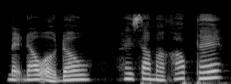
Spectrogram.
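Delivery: put-on worried little girl. Little daughter asks her mother why she cries, childlike. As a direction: ask like a small child worried for mom. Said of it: "Con bé chẳng hiểu chuyện gì nên cứ xoa xoa bụng mẹ rồi hỏi".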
